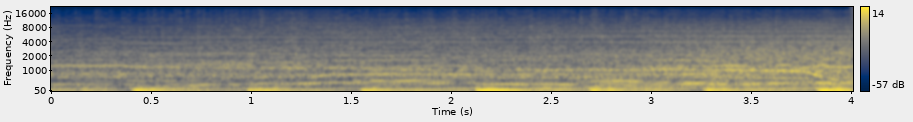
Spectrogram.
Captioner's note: cheers and applause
